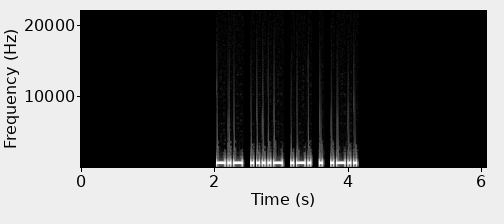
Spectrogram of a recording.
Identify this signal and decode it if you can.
Morse code, heard as a keyed tone, about 28 wpm, 700 Hz. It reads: K4REL
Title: USA Call Signs - 5 Characters - Repeated 3x - 28wpm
